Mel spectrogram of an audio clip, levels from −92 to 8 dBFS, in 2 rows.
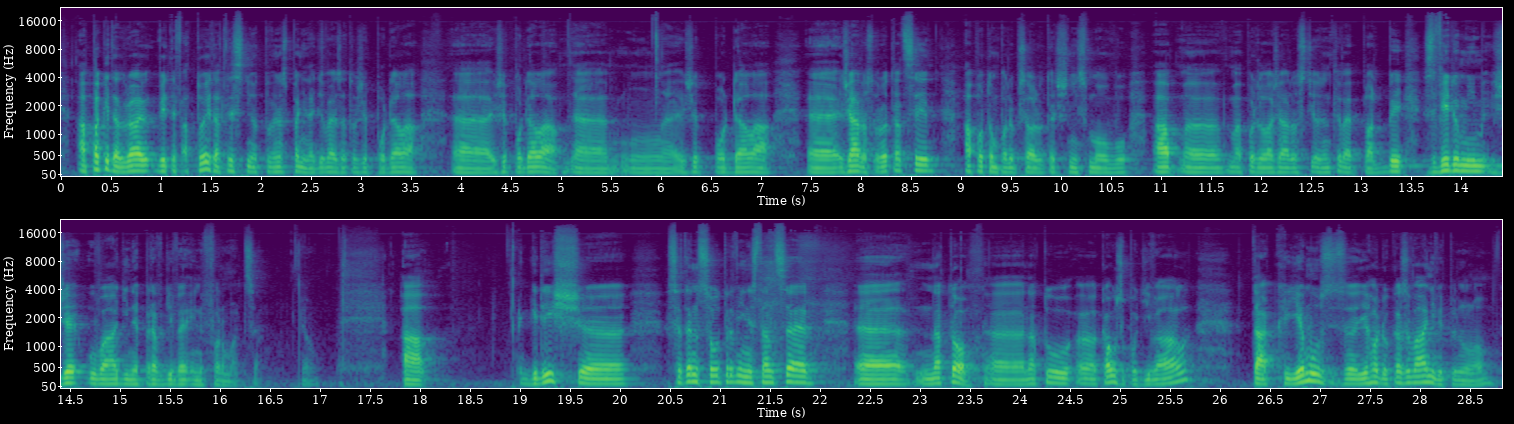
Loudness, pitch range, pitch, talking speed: -20 LUFS, 100-125 Hz, 110 Hz, 125 wpm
